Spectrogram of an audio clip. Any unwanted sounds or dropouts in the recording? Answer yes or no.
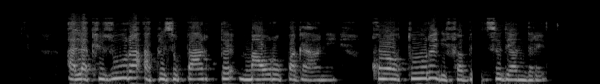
yes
